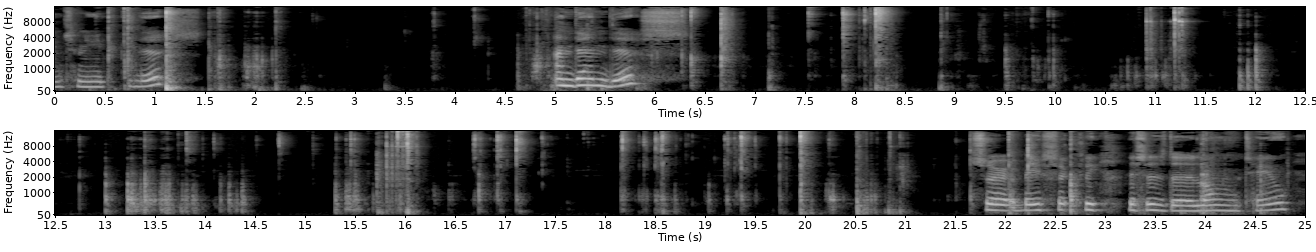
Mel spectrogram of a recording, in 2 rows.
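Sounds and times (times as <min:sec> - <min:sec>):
plastic bricks clicking together: 0:14.8 - 0:17.5, 0:18.2 - 0:20.3.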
